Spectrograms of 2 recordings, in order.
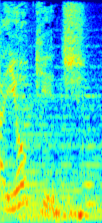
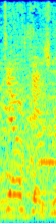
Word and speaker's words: Jokic: Or it could be Nikola Jokic. – Wow. I mean, you said his name right, so it must have. Now it is. We're sweeping it. Jokic.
